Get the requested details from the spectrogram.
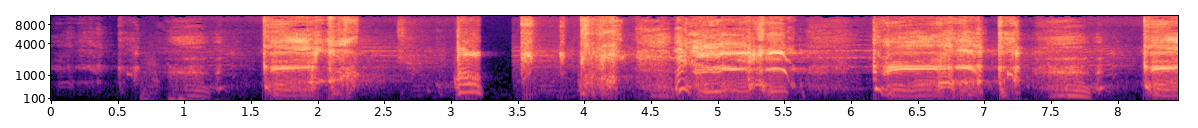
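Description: A gross, phlegmy cough erupts in a series of loud, close bursts, broken by short pauses and ragged throat-clearing, with no talking over it.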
